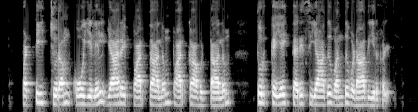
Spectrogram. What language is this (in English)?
Tamil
